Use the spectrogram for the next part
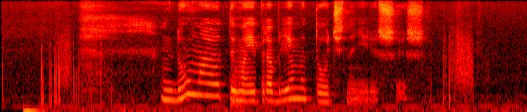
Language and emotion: Russian, sad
